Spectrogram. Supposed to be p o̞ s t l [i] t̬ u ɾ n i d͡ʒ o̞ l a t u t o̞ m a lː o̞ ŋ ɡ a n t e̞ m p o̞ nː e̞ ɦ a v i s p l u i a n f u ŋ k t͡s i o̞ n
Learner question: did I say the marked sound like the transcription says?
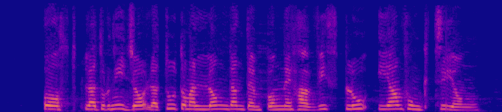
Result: no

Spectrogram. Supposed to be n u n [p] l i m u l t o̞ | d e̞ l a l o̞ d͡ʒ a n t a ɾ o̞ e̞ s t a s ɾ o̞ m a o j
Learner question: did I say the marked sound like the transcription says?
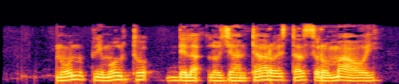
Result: yes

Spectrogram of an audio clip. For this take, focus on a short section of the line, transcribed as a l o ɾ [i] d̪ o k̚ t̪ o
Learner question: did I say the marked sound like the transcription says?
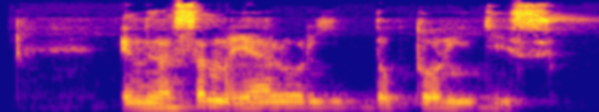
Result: yes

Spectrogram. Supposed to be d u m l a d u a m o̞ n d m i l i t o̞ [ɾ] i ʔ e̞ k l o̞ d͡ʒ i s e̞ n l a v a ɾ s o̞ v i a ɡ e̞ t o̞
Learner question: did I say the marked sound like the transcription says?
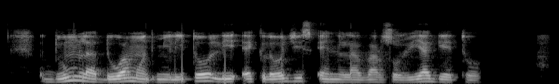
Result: no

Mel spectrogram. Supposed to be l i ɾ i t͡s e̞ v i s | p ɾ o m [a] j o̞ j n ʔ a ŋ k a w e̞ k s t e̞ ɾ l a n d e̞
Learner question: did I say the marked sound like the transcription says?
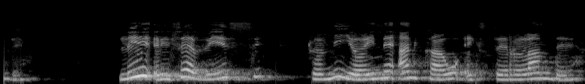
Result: no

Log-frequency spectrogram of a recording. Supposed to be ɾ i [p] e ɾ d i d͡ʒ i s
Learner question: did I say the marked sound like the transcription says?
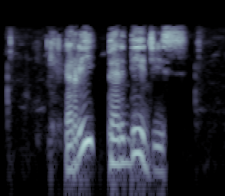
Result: yes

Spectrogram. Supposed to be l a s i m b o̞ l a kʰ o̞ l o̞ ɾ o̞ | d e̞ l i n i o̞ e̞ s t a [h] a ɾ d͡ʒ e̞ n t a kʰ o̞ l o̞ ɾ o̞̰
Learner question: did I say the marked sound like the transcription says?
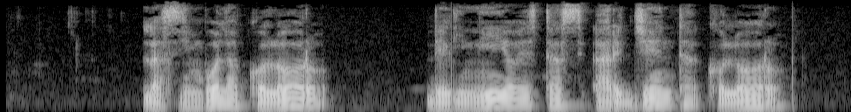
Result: no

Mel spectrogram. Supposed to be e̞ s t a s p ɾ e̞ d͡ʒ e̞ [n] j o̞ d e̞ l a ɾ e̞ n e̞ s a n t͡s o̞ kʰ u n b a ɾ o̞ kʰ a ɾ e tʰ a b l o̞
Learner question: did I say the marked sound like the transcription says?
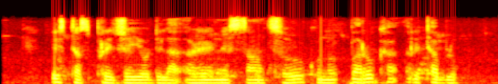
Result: no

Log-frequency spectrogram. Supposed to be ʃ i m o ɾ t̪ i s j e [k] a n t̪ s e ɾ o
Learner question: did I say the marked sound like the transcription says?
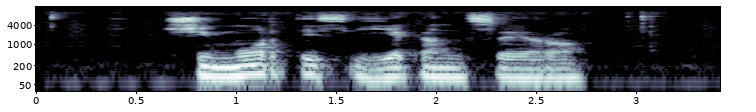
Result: yes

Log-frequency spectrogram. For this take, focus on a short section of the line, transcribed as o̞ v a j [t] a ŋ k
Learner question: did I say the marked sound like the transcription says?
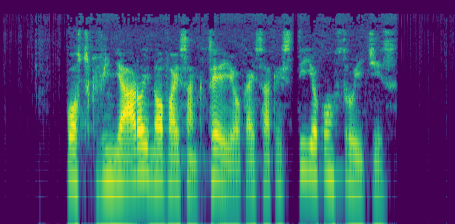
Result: no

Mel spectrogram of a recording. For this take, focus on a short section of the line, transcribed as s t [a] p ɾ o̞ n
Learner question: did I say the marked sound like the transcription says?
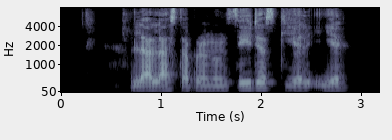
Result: yes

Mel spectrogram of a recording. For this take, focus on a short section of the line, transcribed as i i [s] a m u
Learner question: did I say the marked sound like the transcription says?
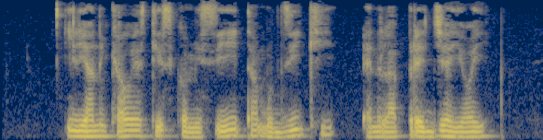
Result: no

